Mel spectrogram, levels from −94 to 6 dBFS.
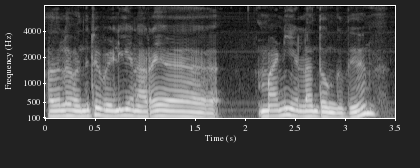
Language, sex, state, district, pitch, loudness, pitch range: Tamil, male, Tamil Nadu, Kanyakumari, 135 Hz, -11 LUFS, 125-145 Hz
